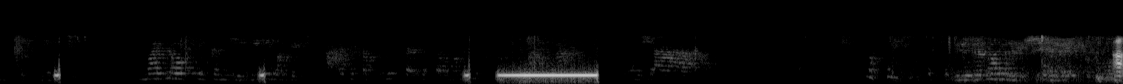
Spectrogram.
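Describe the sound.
Telephone tone after a dropped call: one steady, mid-pitched beep lasting about a second, sounding alone between stretches of people talking before and after it.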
